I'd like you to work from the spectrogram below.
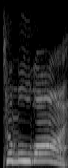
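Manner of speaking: put-on a fed-up parent hurrying a child along; exasperated God. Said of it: "He's like".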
